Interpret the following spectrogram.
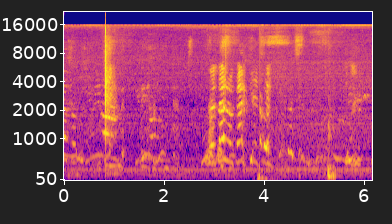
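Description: Children's voices calling and shouting at play, high-pitched and in short bursts, with a sharp click about a second in and two dull thumps later on.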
